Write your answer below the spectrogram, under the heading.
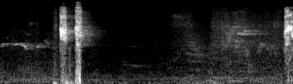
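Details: Lovebird, played to set other birds calling: a faint whistle, two sharp rasping shrieks in quick succession, a quiet gap with soft hiss, then another loud shriek at the end.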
